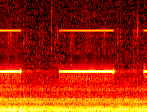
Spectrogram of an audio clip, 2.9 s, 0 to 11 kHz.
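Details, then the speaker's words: Kaiweets KM601 multimeter continuity test: steady piercing high beep while probes touch, dropping out between contacts, with green light; works normally. "and I like the green light that comes on when you touch the blades together so if you're in somewhere and you couldn't hear if you're in a noisy environment you may not hear the um the beep but you can there's a visual bait"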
